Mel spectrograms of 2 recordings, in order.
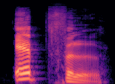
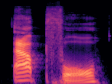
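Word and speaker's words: Apfel: So, epil epil would be how you pronounce this epil. Okay, because it has the e sound. Okay, so epil. All right, so that would be apple in German. Okay, epil. All right, not apple.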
